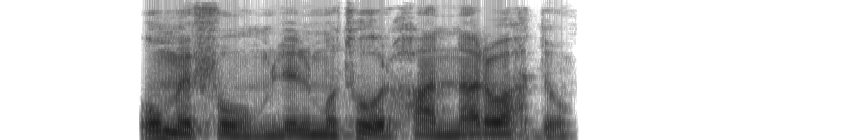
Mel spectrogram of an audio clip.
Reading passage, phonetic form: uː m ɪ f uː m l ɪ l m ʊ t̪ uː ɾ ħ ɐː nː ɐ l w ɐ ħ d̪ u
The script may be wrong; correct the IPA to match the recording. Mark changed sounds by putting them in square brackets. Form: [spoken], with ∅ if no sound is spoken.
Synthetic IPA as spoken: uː m ɪ f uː m l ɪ l m ʊ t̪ uː ɾ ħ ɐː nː ɐ [ɾ] w ɐ ħ d̪ u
